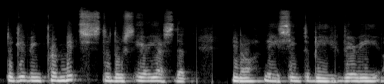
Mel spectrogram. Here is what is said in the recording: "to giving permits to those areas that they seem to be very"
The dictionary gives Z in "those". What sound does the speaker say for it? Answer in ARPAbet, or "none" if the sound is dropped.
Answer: S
